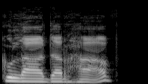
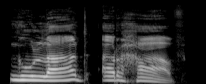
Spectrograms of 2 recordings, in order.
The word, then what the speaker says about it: Gwlad yr Haf: To mutate Gwlad yr Haf, we just add an N in front of it. Gwlad yr Haf. Just a very light N sound at the beginning of the word.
